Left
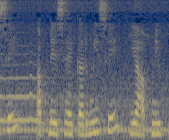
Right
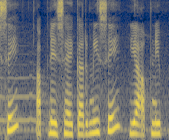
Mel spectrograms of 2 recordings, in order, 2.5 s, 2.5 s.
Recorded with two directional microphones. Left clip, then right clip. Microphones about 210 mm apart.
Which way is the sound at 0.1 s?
55° right (ahead or behind).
